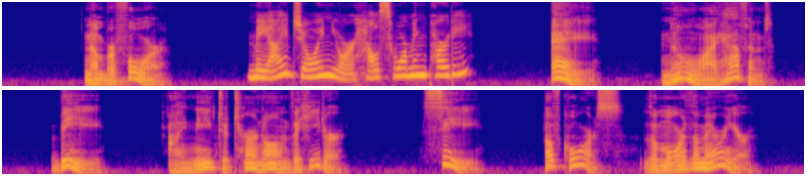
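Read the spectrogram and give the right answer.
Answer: C: Of course, the more the merrier.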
